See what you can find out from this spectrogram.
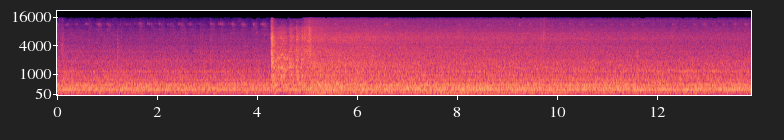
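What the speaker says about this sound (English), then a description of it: "So let's get the car fired up and see what our fuel trims look like." A 2005 VW Touareg 4.2L V8 cranks with a sharp burst and fires up, then settles into a steady, loud idle hum, no voices over it.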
